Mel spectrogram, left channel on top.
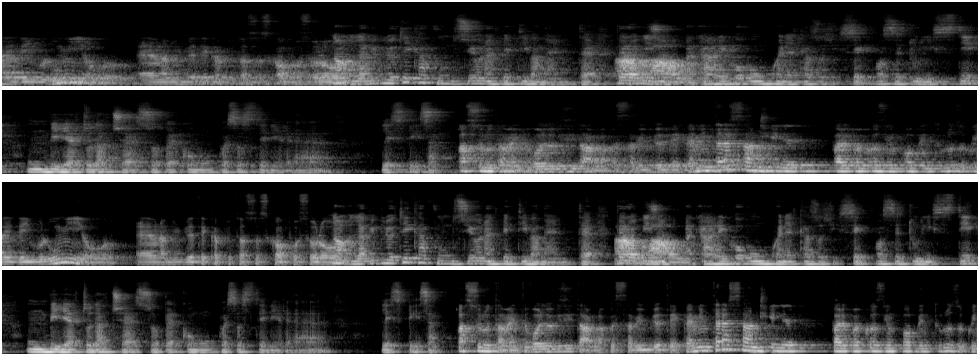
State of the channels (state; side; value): normal; both; correlation 0.38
